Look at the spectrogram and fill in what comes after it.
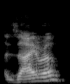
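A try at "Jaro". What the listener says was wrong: I think it's Haro. I think it's a hard H.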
